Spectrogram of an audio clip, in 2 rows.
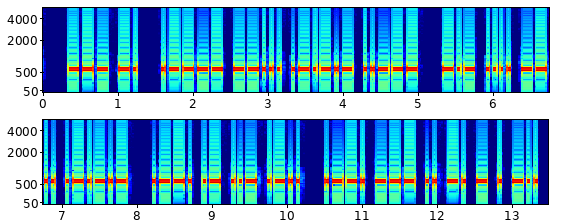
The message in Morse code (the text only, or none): ON 17.2 KHZ. PAUL POINTED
